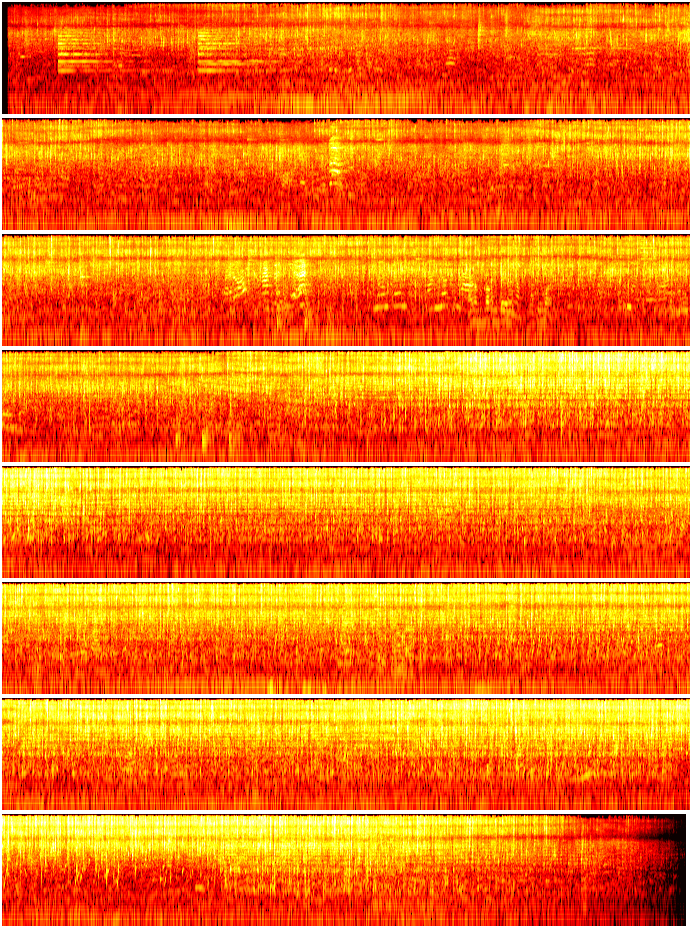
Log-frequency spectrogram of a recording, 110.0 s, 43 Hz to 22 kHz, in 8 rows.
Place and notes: vaison la romaine, church bells and fountain
In the historical part of the old roman village. The 2o clock hour bells and the sound of a fountain on a small public square.
international village scapes - topographic field recordings and social ambiences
